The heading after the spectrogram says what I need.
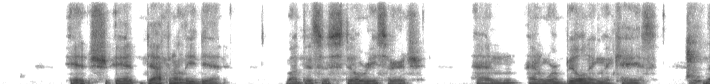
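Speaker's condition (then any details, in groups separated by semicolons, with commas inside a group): ALS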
